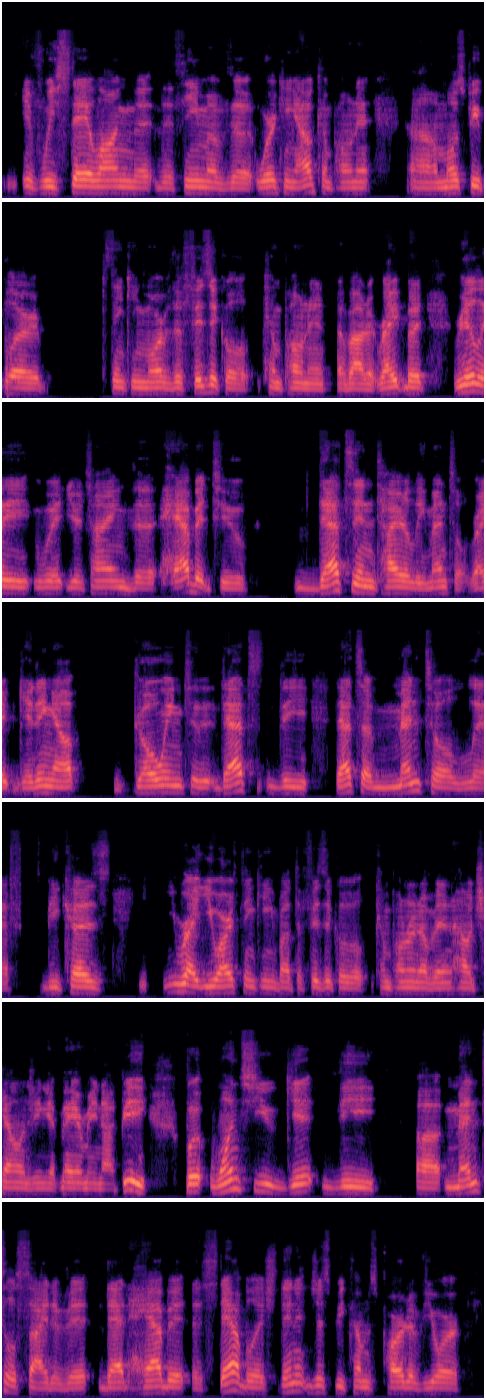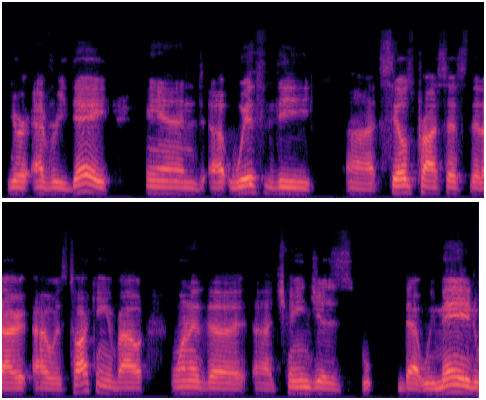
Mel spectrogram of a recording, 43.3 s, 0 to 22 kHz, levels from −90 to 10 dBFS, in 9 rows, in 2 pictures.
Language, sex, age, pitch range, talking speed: English, male, 20-39, 110-120 Hz, 150 wpm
